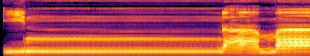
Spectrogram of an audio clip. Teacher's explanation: cara bacanya itu digunahkan atau didengungkan jadi suaranya itu kita tahan kita panjangkan eah panjangnya itu 2 hingga 3 harakat atau kira-kira dua hingga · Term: ghunah musyaddadah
